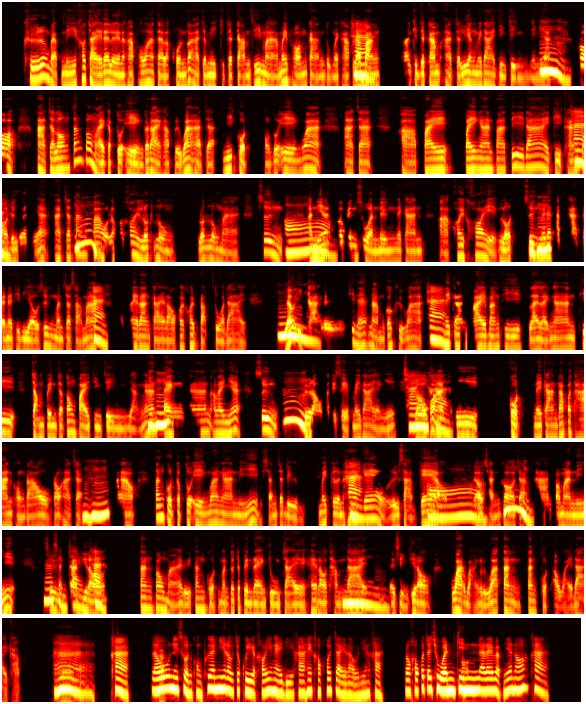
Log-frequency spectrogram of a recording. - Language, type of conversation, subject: Thai, advice, ทำไมเวลาคุณดื่มแอลกอฮอล์แล้วมักจะกินมากเกินไป?
- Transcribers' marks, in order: drawn out: "อ๋อ"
